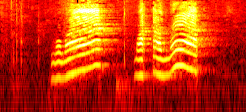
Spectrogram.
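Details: Talking pet parrot, said to repeat "mitthu mitthu" and "mummy", utters two clear, strongly harmonic voiced phrases, the second bending up then down, in a quiet small room.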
